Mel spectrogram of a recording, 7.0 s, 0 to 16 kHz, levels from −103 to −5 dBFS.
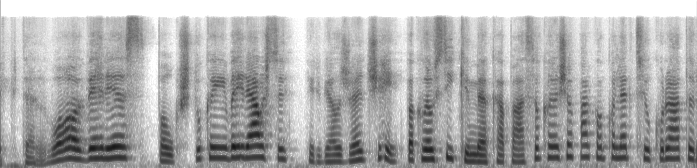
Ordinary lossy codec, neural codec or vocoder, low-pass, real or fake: AAC, 64 kbps; codec, 16 kHz in and 24 kHz out, 0.6 kbps, FocalCodec, streaming, 4096 codes; 10.8 kHz; fake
